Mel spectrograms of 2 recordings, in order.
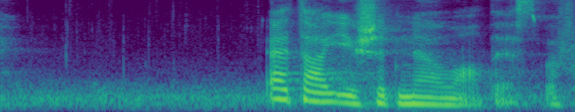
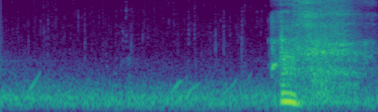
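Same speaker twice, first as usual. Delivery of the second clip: soft laugh; 6 dB quieter than usual. Acted. Teasing after prank.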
